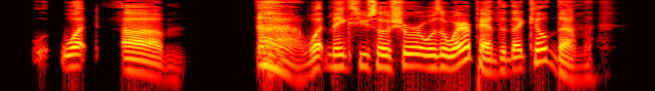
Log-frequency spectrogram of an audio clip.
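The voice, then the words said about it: Naive-sounding voice. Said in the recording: “in my best naive voice”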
